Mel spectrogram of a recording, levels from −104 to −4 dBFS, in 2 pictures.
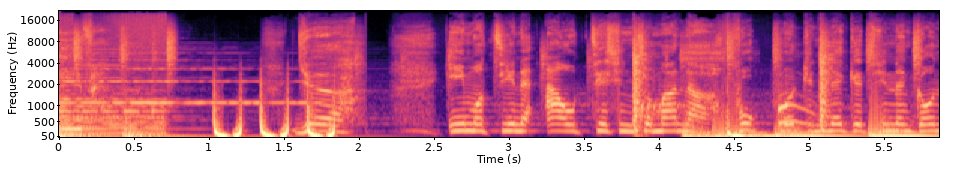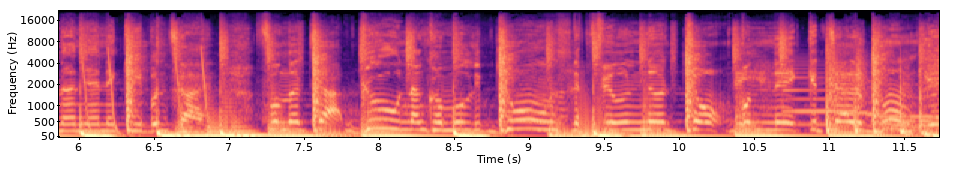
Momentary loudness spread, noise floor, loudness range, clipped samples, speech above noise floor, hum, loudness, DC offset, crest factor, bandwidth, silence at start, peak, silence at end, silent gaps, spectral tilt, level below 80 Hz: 6 LU; -32 dBFS; 2 LU; under 0.1%; 21 dB; none; -13 LUFS; under 0.1%; 10 dB; 18 kHz; 0 s; 0 dBFS; 0 s; none; -4.5 dB/octave; -14 dBFS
